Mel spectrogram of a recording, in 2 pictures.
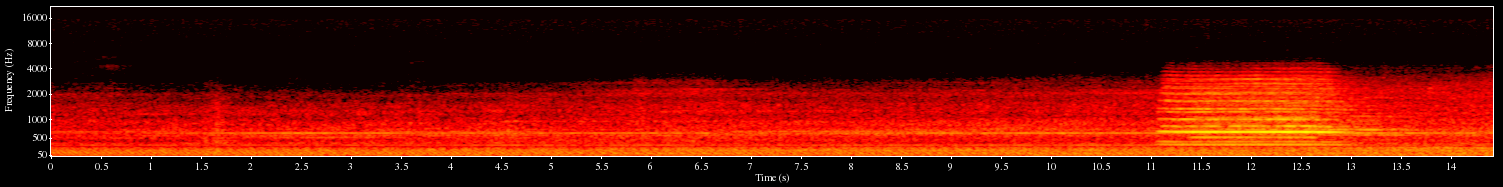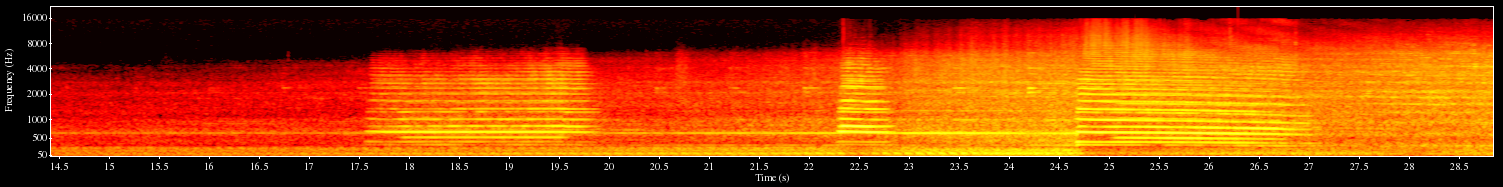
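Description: BNSF GE C44-9W diesel locomotive leading an intermodal train: its engine rumble builds as it approaches while its air horn sounds the long, long, short, long grade-crossing signal, the last blast dropping in pitch as the locomotive passes. Then the steady rolling noise of the intermodal cars going by.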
